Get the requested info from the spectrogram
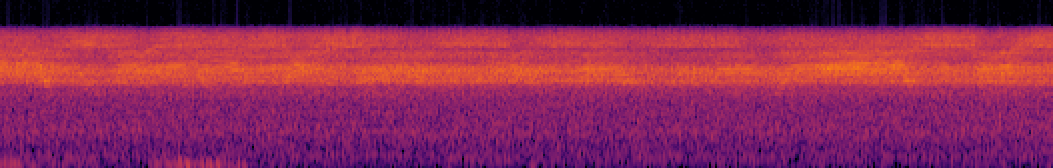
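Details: Cicadas by a roadside lined with flowering marigolds, their unbroken high electric drone filling the whole stretch and swelling slightly near the end, with only a brief low rumble early on.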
